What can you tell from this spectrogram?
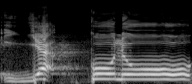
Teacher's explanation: یہ حمزہ ساکنہ ہے, جھٹکا دیں گے. یأکلوا, کاف پیش کو, لام واو پیش لو.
